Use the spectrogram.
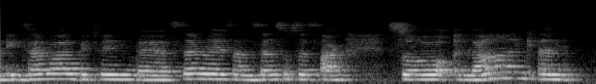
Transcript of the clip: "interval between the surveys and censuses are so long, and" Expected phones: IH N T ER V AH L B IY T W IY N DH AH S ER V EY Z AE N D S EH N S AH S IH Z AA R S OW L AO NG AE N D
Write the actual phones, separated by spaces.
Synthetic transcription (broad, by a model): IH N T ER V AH L B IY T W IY N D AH S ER EY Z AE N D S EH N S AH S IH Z AA R S OW L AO NG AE N D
